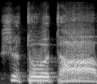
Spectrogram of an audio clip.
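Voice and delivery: loud, high-pitched, belted promo announcer voice. Retelling what a Russian wrestler said in promos: imitating Nikita. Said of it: "he'd always do that in his promos".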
